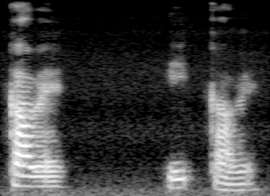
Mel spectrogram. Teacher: lo que eran dos fonemas en el castellano medieval, ahora se fusionan en uno solo, con dos holófonos, uno oclusivo, otro fricativo.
